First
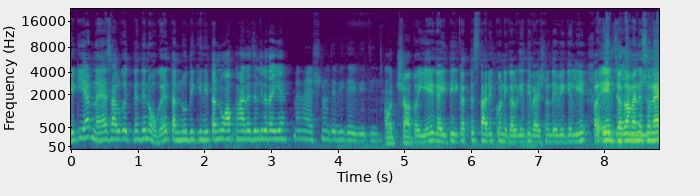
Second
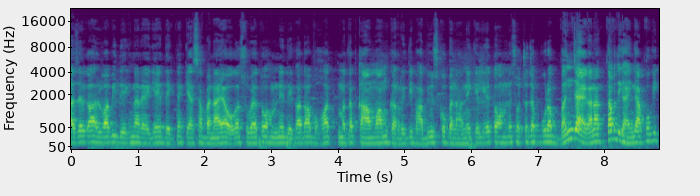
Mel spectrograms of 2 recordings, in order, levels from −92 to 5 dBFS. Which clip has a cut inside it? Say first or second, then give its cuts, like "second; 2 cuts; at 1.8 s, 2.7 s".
first; 1 cut; at 7.9 s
